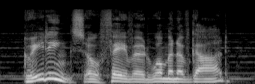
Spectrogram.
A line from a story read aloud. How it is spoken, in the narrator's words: he said warmly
